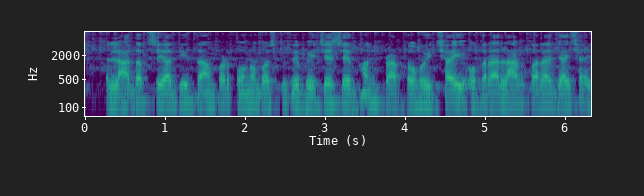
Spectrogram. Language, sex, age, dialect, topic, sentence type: Maithili, female, 46-50, Eastern / Thethi, banking, statement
